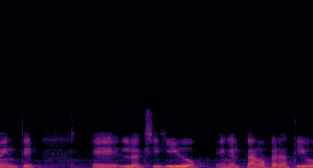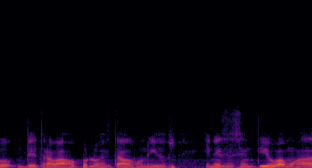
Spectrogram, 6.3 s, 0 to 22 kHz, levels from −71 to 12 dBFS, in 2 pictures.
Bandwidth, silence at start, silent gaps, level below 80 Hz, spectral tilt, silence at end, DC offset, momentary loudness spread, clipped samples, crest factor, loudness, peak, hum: 8.2 kHz; 0 s; none; -72 dBFS; -7 dB/octave; 0 s; under 0.1%; 11 LU; under 0.1%; 20 dB; -29 LUFS; -8 dBFS; none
